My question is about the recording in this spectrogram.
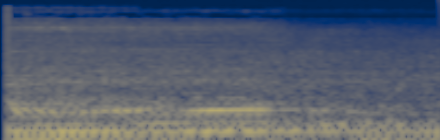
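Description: A car engine running steadily with a low hum.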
